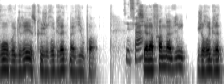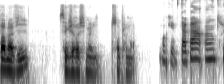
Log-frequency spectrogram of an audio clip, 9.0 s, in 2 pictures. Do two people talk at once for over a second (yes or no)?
no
